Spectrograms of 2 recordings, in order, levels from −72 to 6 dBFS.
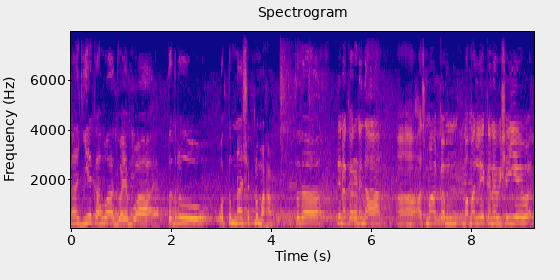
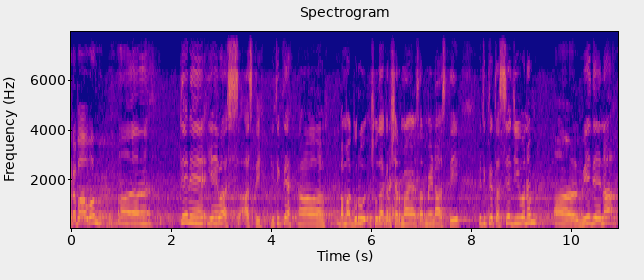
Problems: constant background noise, continuous background conversations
